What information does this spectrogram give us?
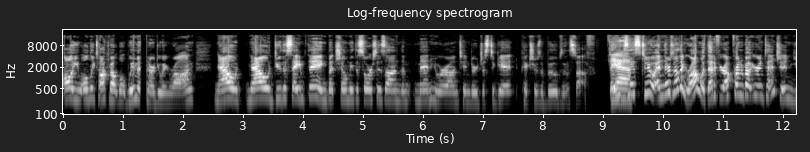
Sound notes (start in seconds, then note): none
